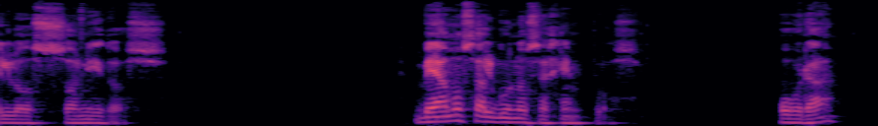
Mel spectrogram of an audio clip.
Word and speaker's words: ahora: sonidos veamos algunos ejemplos ahora y oro ahora tiene 4 grafemas pero la h no se pronuncia y coge en estas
